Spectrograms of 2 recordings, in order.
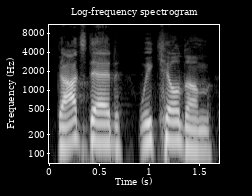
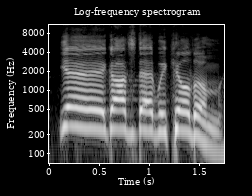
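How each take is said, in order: First: It is said gravely, with concern. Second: It is said cheerfully, celebrating.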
